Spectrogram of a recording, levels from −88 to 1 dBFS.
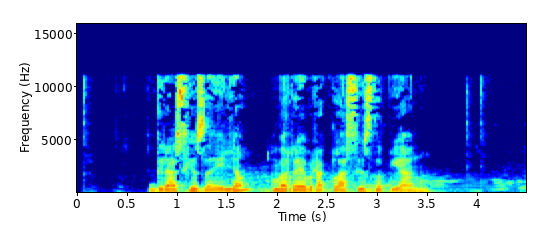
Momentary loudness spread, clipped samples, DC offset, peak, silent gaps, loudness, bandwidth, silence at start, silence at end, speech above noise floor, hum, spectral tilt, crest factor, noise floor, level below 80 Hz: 8 LU; under 0.1%; under 0.1%; -4 dBFS; none; -21 LUFS; 12 kHz; 0.7 s; 0 s; 45 dB; none; -4.5 dB/octave; 18 dB; -66 dBFS; -54 dBFS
